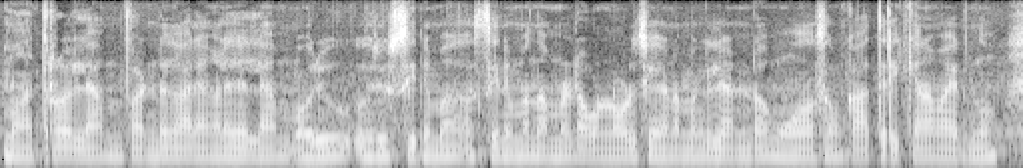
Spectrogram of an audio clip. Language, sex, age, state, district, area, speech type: Malayalam, male, 18-30, Kerala, Palakkad, rural, spontaneous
